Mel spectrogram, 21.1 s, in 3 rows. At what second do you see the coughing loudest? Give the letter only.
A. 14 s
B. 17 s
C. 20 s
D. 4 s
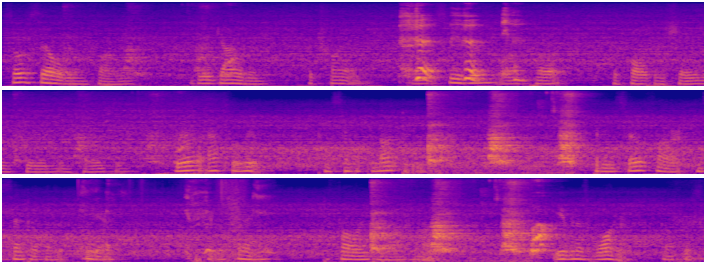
D.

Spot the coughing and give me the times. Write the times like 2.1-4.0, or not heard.
4.0-5.2, 14.8-16.8.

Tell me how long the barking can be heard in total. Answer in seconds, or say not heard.
7 s.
